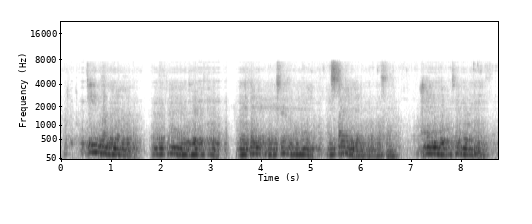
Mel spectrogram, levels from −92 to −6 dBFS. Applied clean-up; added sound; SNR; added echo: neural separator model SepFormer DNS4.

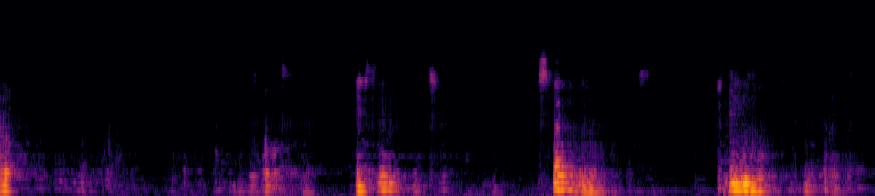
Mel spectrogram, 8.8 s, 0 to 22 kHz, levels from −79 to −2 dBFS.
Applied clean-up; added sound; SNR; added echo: neural mask model DeepFilterNet 3.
